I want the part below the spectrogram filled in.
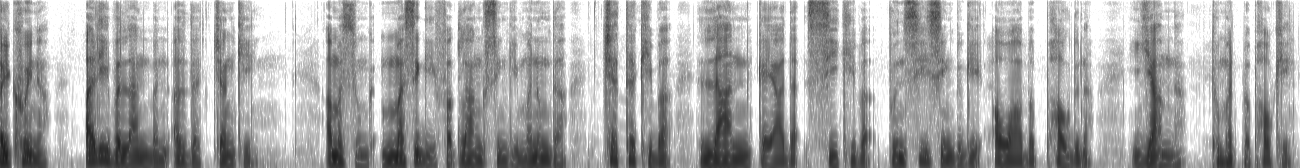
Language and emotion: Manipuri, sad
